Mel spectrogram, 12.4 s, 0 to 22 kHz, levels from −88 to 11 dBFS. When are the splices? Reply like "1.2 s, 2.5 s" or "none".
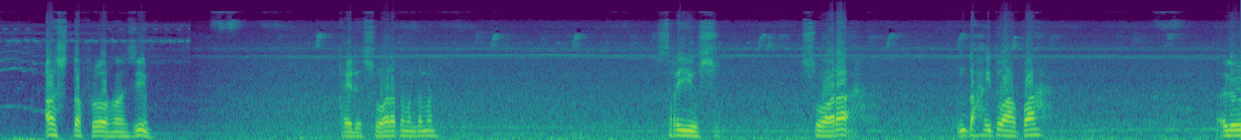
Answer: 1.7 s

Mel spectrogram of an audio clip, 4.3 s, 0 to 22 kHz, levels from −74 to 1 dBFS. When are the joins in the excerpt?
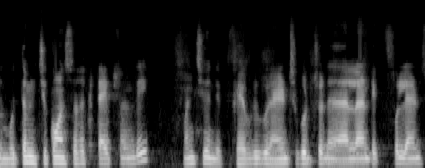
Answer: none

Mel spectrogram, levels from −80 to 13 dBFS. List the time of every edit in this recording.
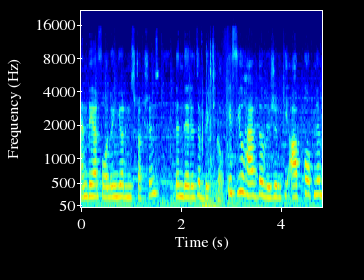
2.9 s

